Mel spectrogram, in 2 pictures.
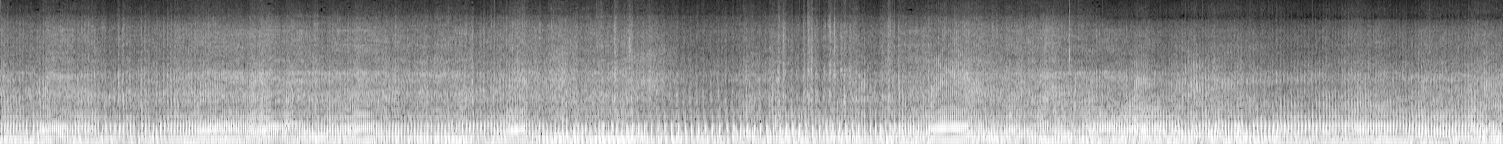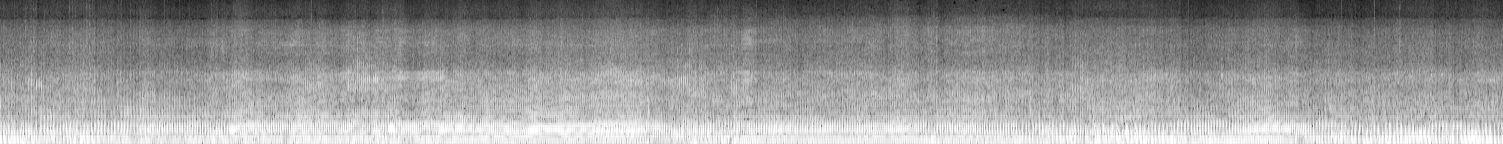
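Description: Dirt bike engine running loud, heard from on the bike, its pitch rising and falling again and again as the throttle opens and closes over a rough forest trail.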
